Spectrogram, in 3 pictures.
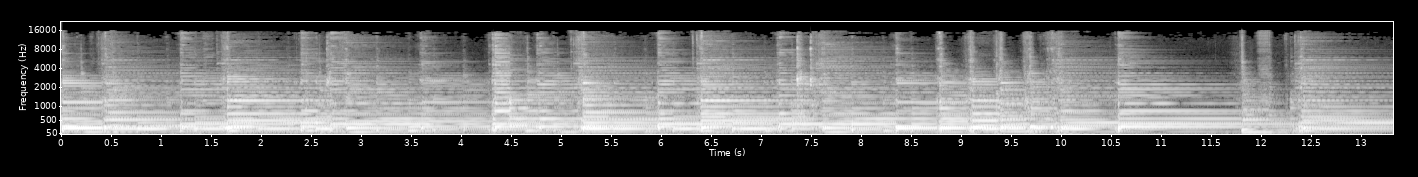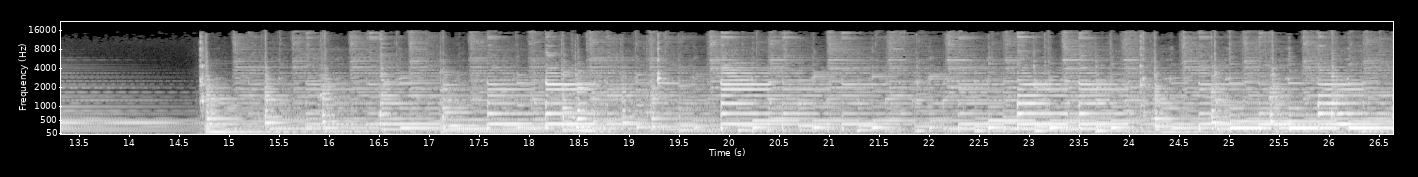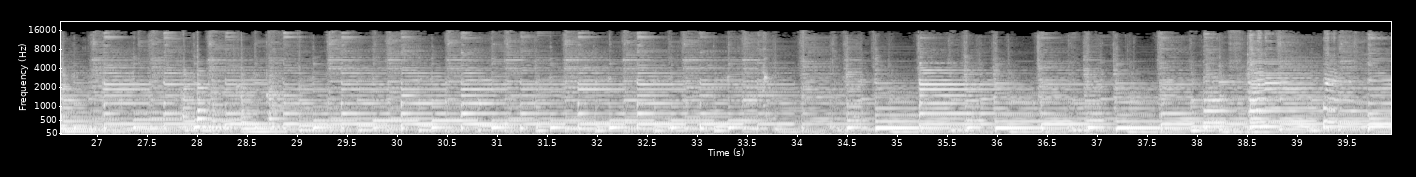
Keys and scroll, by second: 12.4 ctrl+c, 12.5 ctrl+f, 15.9 ctrl+8, 18.7 ctrl+c, 18.8 ctrl+f, 29.1 ctrl+z.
